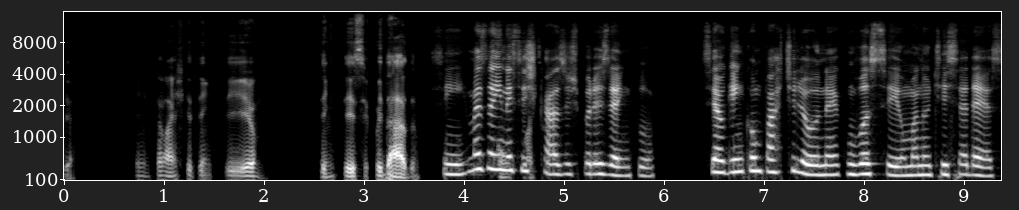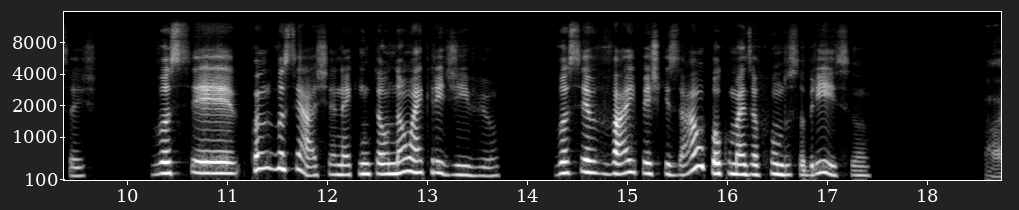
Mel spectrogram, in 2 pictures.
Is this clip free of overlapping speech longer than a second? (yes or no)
yes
